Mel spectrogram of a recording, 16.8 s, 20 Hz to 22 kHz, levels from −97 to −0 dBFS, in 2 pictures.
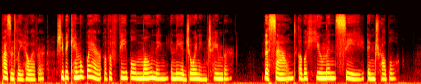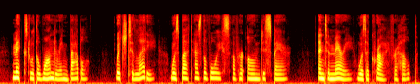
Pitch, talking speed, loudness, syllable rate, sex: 210 Hz, 160 wpm, -20 LUFS, 5.1 syllables/s, female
